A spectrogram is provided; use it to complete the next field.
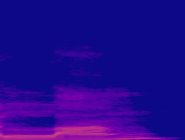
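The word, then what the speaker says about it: lung: Kemudian ada lang. Lang. Lang itu parupu ya buat nafas ya. Paru-paru lang bacanya lang.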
